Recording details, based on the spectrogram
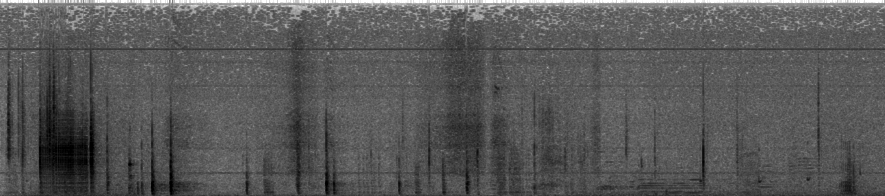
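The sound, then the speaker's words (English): A man quietly lowers a sash window, which slides slowly down with soft, drawn-out wooden creaks and scattered clicks, quiet, with no voices. “The man quietly lets the sash window down and pulls the dagger back through the hole in the bathroom wall.”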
